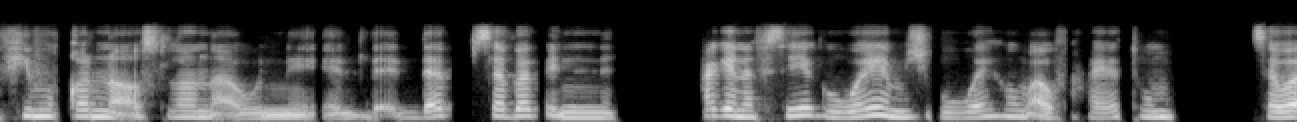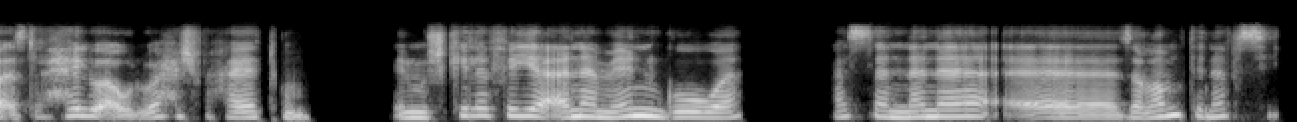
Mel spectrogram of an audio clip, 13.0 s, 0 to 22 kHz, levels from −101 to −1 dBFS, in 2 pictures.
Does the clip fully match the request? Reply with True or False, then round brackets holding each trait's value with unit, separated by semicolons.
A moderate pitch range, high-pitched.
True (3.4 semitones; 195 Hz)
